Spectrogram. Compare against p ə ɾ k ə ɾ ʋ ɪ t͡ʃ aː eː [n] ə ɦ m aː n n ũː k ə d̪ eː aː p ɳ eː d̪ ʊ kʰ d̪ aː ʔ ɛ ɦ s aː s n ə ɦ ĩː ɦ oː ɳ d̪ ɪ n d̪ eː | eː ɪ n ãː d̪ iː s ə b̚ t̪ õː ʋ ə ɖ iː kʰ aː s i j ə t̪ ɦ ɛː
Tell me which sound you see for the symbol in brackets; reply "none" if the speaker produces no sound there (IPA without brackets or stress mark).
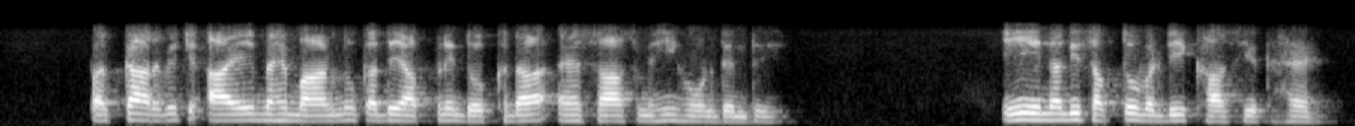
m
